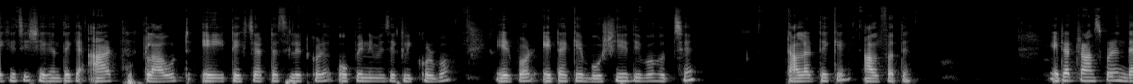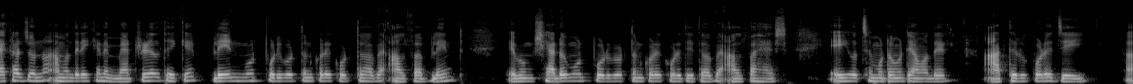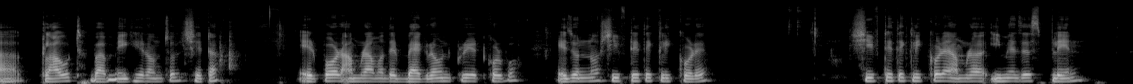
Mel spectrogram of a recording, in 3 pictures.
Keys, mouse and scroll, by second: 4.9-5.3 scroll up 1, 8.4-10.2 drag, 15.0-16.4 drag, 16.6-19.1 drag, 19.1 middle click, 19.8 scroll up 2, 20.3-24.6 middle drag, 24.6 KP_0, 25.5-26.2 scroll down 3, 26.2-26.9 scroll up 2, 26.9-27.9 scroll up 1, 27.9 scroll down 1, 28.0-29.0 middle drag, 29.0-30.4 scroll up 2, 30.4 click, 30.9 scroll down 1, 31.1-33.9 middle drag.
